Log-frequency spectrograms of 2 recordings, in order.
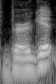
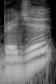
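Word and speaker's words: Birgit: mispronounced your colleague's name it's burgit not Bridget i s my brain saw what it wanted to see from years of seeing Bridget's Burger umigba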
